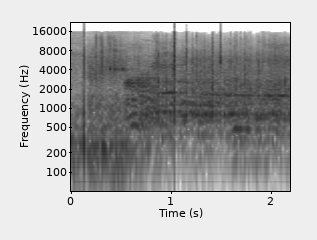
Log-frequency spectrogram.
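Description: A sharp tennis ball impact about a tenth of a second in, followed by a few lighter clicks and scattered voices from the crowd.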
